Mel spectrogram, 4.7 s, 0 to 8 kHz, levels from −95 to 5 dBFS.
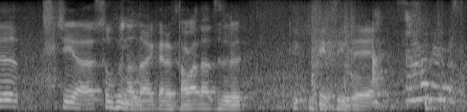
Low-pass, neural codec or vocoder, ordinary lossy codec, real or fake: none; codec, 16 kHz, 2 kbps, X-Codec, HuBERT features, trained on balanced general audio; none; fake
